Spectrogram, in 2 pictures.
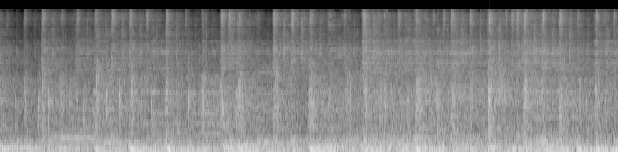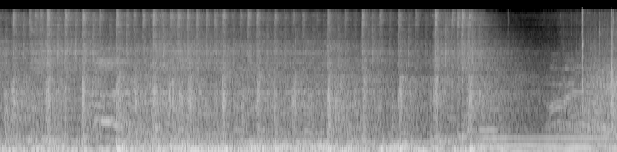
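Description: Flamenco dancer's footwork: rapid, dense heel and toe strikes on the stage over flamenco guitar. About eleven seconds in the footwork stops and a final guitar chord rings on.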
